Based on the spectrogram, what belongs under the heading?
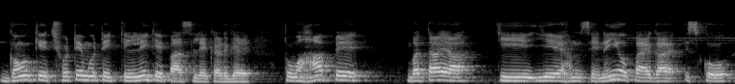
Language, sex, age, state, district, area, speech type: Urdu, male, 18-30, Bihar, Darbhanga, rural, spontaneous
